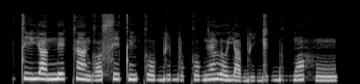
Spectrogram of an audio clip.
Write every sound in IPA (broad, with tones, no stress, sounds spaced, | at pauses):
t i˦ j a˦ n e˦ k ã˦˨ ɡ ɔ˨˦ s i˦˨ t ĩ˧ k o˧ b i˧ b o˨ k o˧ ɡ ɛ̃˦ l o˧ j a˨ b i˨ ɡ e˨˦ ɡ͡b u˧ ɡ͡b ɔ̃˦ h ũ˧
